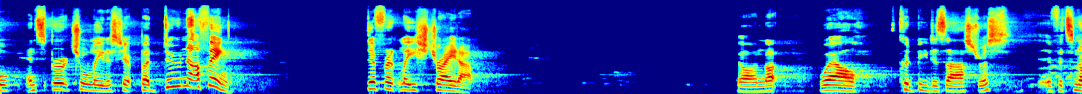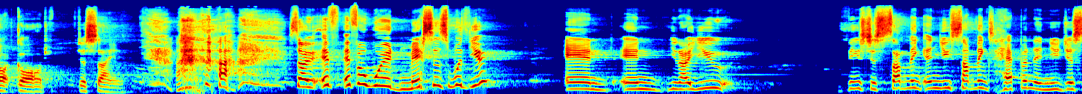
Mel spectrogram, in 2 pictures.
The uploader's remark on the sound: Recorded in the 9am service on Sunday, 2nd October 2022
